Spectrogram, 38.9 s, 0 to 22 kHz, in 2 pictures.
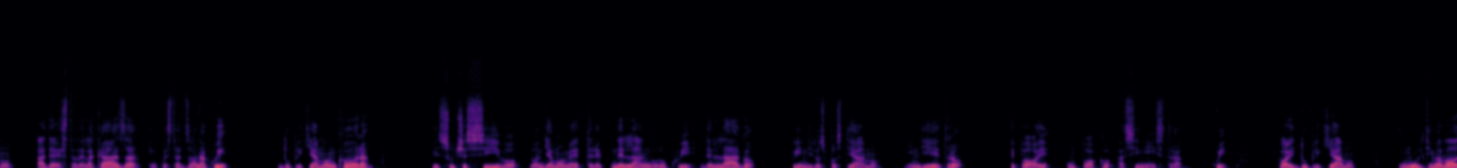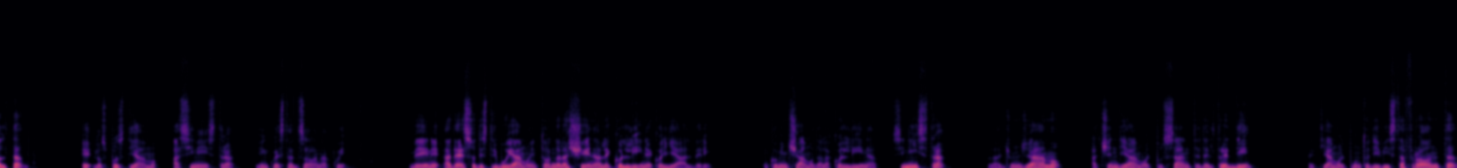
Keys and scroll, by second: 5.0 super+d, 6.5 p, 18.2 super+d, 19.8 p.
